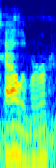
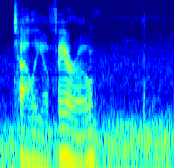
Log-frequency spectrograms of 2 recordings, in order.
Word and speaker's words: Taliaferro: This guy, Taliaferro, because that name is pronounced Taliaferro, not Taliaferro, he was from down King Queen area.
